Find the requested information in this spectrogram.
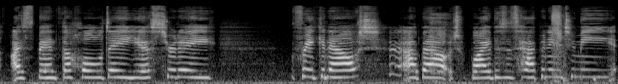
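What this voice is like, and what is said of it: Speaks with an Irish accent. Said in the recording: “I woke up with an Irish accent”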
